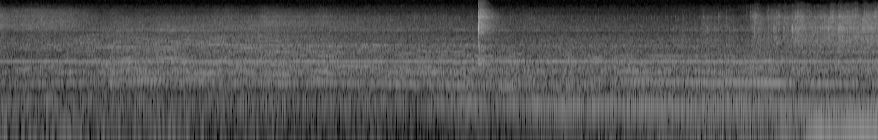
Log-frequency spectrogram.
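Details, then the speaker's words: Inkjet printer commissioning, jet restarted with phasing, errors and high-voltage deflection enabled: steady, even hum with constant high tones, no sputter; jet running into return gutter normally. "the next part is we're actually going to start the jet again so hit the start button and this will start the jet up"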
